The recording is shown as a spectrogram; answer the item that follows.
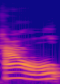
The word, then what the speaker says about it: Cowell: And then we should mention that the new mayor of Raleigh, Janet Cowell, which is actually spelled like Falwell, you pronounce it different with a different first letter.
